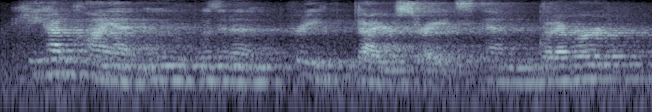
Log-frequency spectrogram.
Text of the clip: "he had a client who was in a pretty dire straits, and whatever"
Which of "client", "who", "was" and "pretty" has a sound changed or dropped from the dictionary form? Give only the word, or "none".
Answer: none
